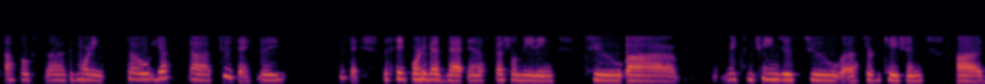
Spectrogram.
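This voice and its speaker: A woman speaks over a tinny cell phone connection with no room sound. Her mid-pitched voice is conversational and halting as she gives an informal update. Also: fairly even intonation, no room sound. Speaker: policy presenter.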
